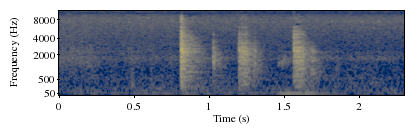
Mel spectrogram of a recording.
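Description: Wooden pencils lightly clacking against each other and the wooden tabletop as they are handled, three or four quick clacks about a second in.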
